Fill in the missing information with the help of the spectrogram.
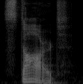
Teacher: The start vowel cannot be lowered. Instead, it moves to the back and yields start.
